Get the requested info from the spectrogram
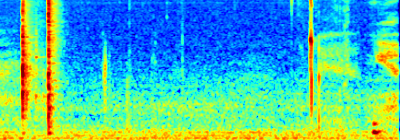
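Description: Plastic cassette tape case clicking as it is handled: two sharp clicks close together, then a couple of lighter clicks about three seconds in.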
